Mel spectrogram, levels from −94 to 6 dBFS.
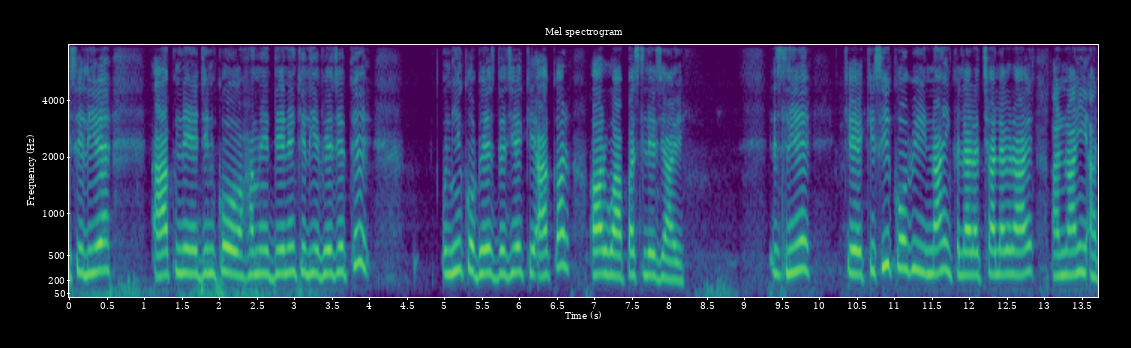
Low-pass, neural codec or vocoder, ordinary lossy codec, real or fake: none; codec, 16 kHz, 16 kbps, FunCodec, trained on Chinese and English, 50 frames a second; none; fake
